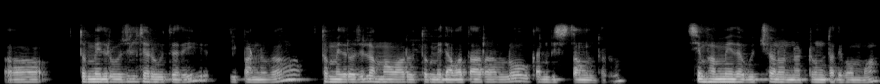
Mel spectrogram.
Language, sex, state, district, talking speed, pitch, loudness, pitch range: Telugu, male, Telangana, Nalgonda, 130 wpm, 115 Hz, -23 LUFS, 115-125 Hz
